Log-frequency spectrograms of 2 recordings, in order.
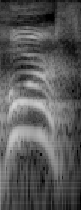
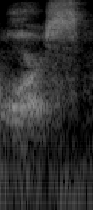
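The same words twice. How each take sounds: First: The word is said very loudly. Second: The word is said in a whisper. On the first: "they have to go horse really loud" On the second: "then they have to whisper it"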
